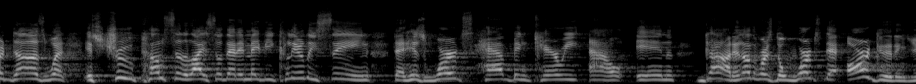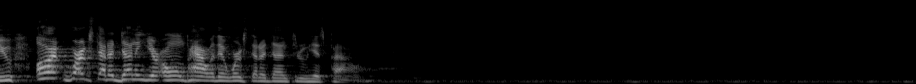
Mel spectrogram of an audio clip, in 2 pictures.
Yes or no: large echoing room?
yes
